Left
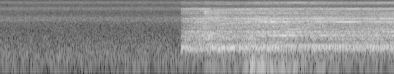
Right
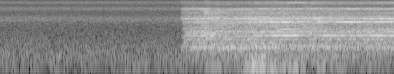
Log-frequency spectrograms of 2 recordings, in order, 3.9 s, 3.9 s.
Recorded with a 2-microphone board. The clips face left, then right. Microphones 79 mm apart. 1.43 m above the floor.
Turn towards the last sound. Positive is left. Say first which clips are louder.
# left 1 dB
turn(degrees=50)  # may be behind; listen again after turning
